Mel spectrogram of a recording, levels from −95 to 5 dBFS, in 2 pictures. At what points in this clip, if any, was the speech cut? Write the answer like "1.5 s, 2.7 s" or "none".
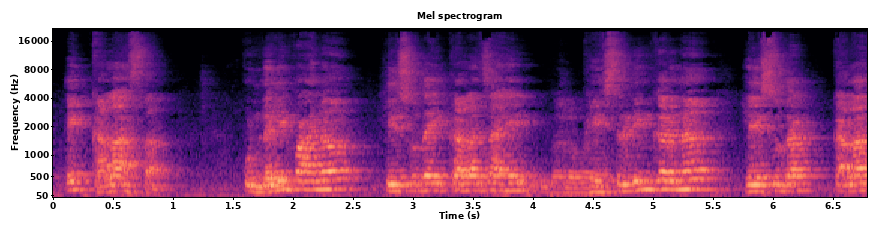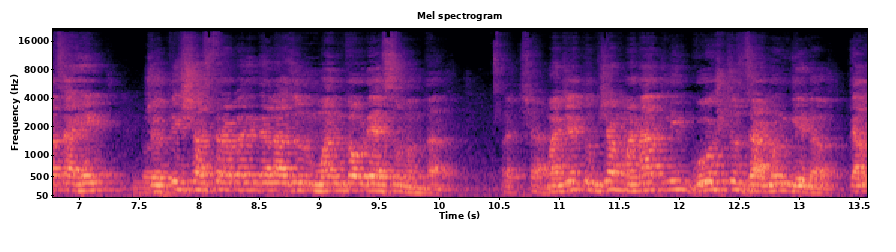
none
